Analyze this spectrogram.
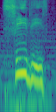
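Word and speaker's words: Sheedy: Fazendo a Patricinha, e você tem a Ellie Shiri, ou Shed. Isso, Shiri, perfeito.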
